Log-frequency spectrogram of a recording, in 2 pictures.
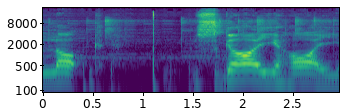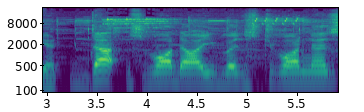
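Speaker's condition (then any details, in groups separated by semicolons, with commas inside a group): Ataxia; speech recently worse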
